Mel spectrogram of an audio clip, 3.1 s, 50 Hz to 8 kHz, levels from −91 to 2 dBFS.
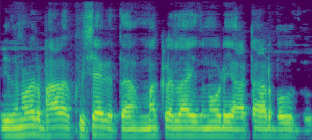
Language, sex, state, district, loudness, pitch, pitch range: Kannada, male, Karnataka, Bijapur, -14 LUFS, 115 Hz, 110-120 Hz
